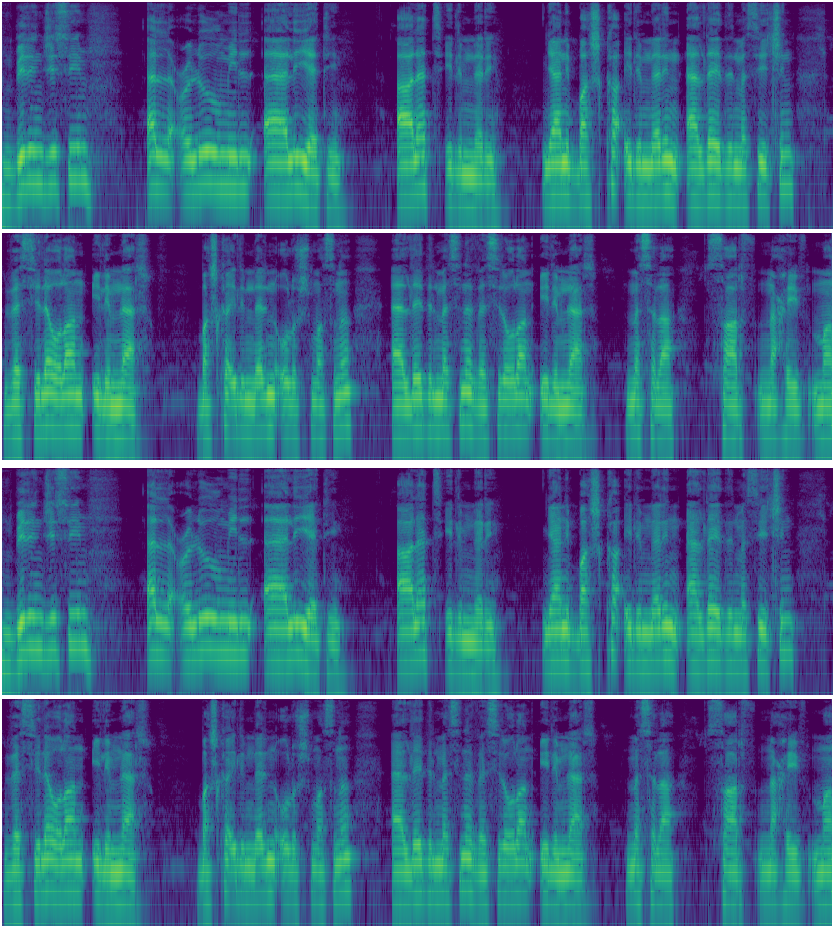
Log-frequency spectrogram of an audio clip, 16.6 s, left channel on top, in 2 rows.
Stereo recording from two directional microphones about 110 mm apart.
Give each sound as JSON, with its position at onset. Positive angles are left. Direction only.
{"t": 0.0, "sound": "speech", "side_deg": 0}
